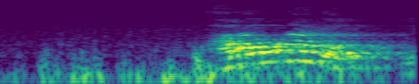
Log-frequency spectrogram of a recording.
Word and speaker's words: 아라우나: 근데 아라고나하고 오르난하고 이름이 다르게 나옵니다. 아라고나는 여부수식 발음이고 오르난은 히브리식 발음입니다.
